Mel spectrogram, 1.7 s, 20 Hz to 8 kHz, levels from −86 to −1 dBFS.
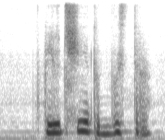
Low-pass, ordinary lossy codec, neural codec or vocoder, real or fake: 7.2 kHz; none; codec, 16 kHz in and 24 kHz out, 0.6 kbps, FireRedTTS-2 codec; fake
